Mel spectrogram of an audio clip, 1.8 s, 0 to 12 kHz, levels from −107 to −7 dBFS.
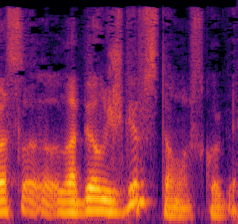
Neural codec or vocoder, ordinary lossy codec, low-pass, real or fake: codec, 24 kHz, 1.5 kbps, HILCodec; MP3, 48 kbps; 10.8 kHz; fake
